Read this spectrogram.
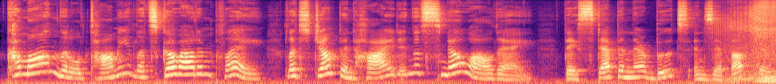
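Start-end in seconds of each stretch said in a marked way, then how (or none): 0.1-5.4 put-on high, loud child calling; rally little brother to play; excited call. Ginger calls brother to play.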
